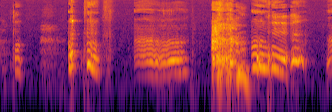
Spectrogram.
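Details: Mother coughing while her baby laughs nonstop each time she coughs.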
